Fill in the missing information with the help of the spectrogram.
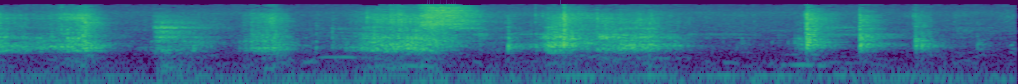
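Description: A small plastic toy truck pushed and scraped across a tiled floor in short strokes, its wheels and body rubbing on the tile, with a few sharp clicks about four seconds in.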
